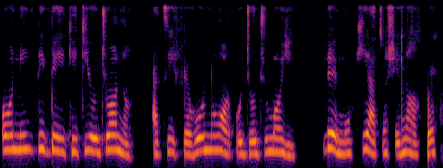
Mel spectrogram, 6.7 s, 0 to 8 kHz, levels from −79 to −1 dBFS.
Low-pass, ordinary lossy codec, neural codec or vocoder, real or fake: 7.2 kHz; none; codec, 16 kHz, 4 kbps, X-Codec, HuBERT features, trained on general audio; fake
